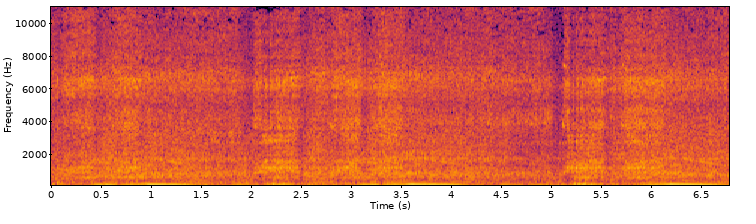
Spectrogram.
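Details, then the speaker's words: Toyota Kijang Krista 5K/7K carbureted engine that had stumbled and lacked power, after replacing dead number-one spark plug: idles evenly with gentle rise and fall, no stumble or misfire; normal idle. "oke ini suaranya harus lagi udah enggak pincang lagi ya"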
